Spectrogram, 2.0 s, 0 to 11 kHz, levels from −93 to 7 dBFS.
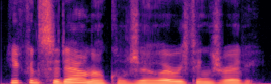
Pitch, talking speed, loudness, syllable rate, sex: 195 Hz, 205 wpm, -17 LUFS, 6.8 syllables/s, female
